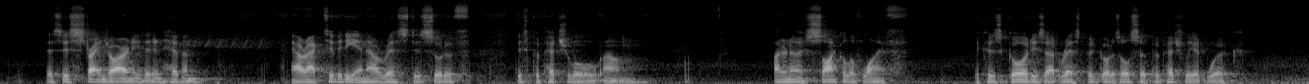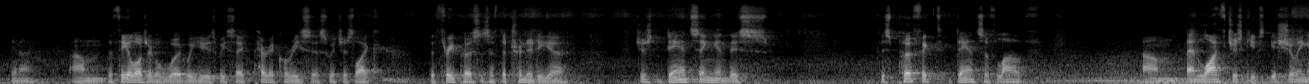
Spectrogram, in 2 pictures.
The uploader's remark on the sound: delivered in St Agnes Church, Agnes Waters, Qld.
